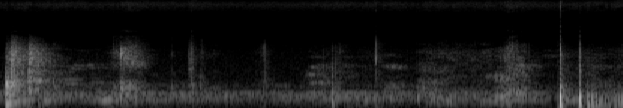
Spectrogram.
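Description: Handling noise from a small plastic toy figure moved and tapped on a hard floor: soft rustles and light taps, then two sharp clicks close together near the end, the loudest sounds.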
